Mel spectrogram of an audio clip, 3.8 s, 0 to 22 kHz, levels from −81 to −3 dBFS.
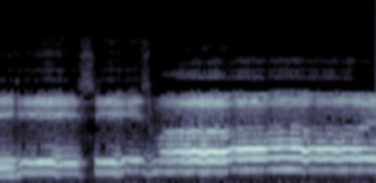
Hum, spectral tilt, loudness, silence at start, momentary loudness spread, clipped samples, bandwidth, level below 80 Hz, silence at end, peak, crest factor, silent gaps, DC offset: none; -5.5 dB/octave; -25 LUFS; 0 s; 11 LU; under 0.1%; 9.6 kHz; -70 dBFS; 0 s; -10 dBFS; 16 dB; none; under 0.1%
